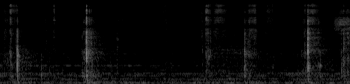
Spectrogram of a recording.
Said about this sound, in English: We're going to start with some oracle cards.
